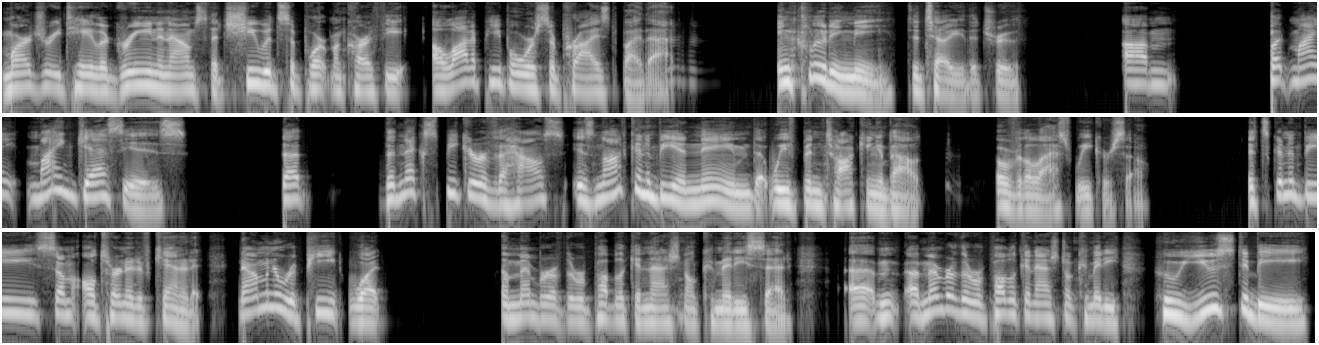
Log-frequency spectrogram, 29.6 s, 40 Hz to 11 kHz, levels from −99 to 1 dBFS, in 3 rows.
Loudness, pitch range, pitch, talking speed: -20 LUFS, 125-180 Hz, 145 Hz, 180 wpm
